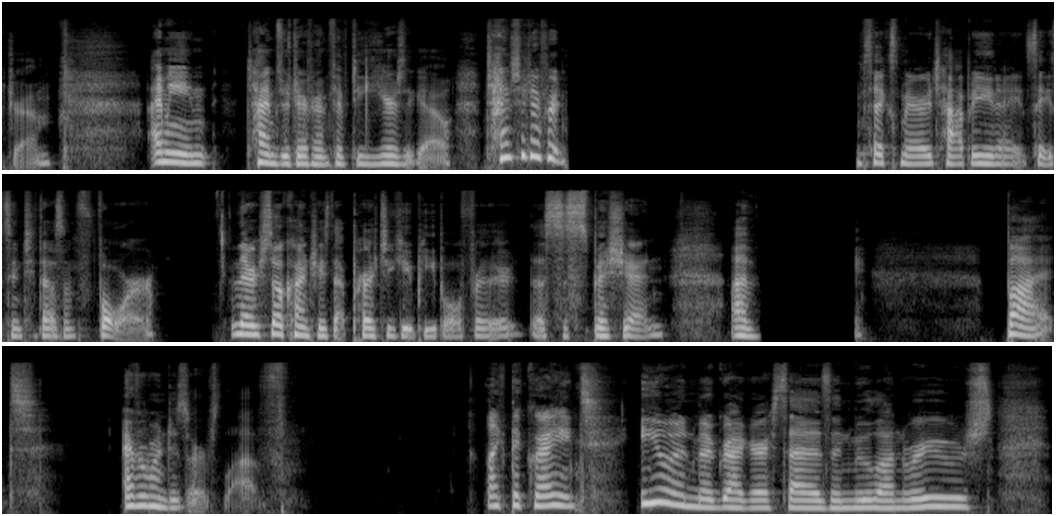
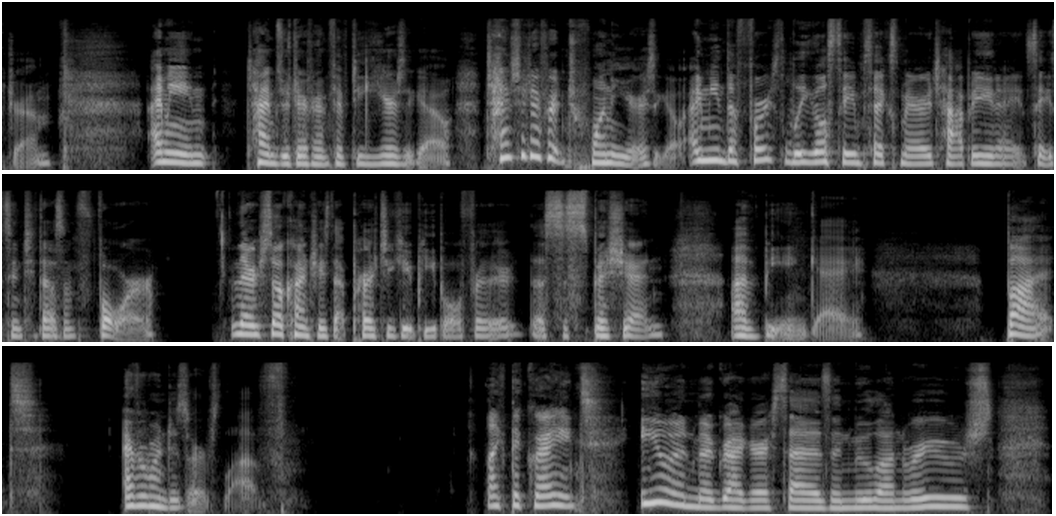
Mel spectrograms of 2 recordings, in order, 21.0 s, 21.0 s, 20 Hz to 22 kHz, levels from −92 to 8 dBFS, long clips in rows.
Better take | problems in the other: second | audio cutting out; at 4 s for 2 s and at 12 s for 0.5 s

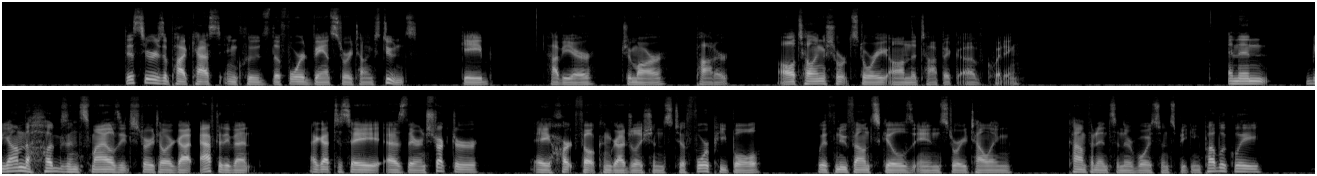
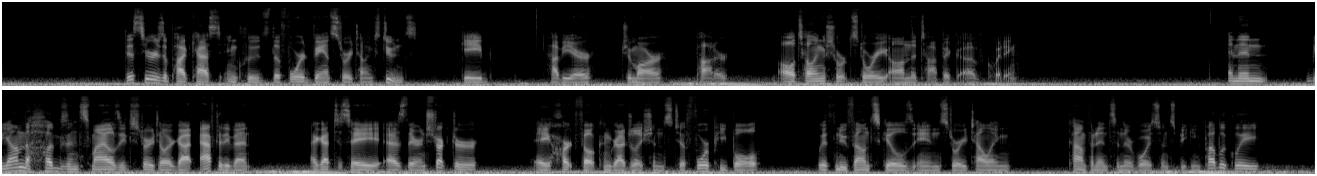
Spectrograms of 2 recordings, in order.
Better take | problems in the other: first | low rumble; faint; throughout; 20 dB below the speech

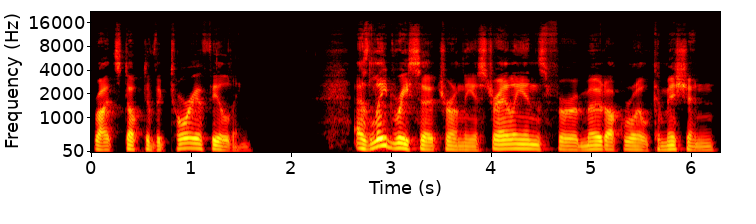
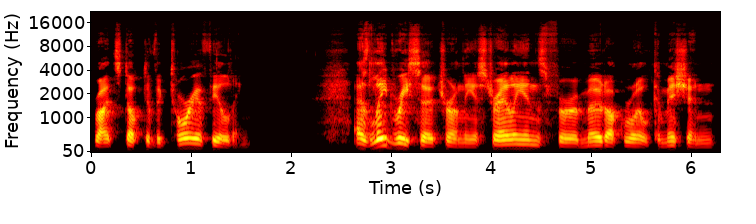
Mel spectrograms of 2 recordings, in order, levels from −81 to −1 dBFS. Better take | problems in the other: first | thin; very; fading below 350 Hz

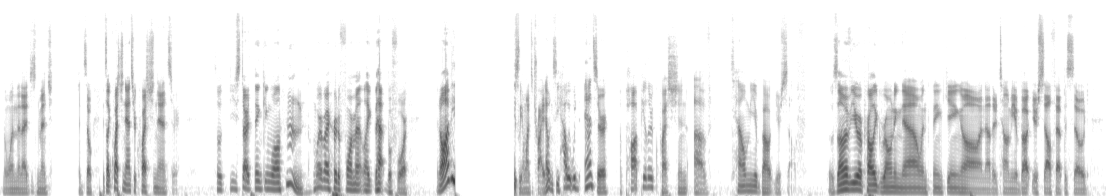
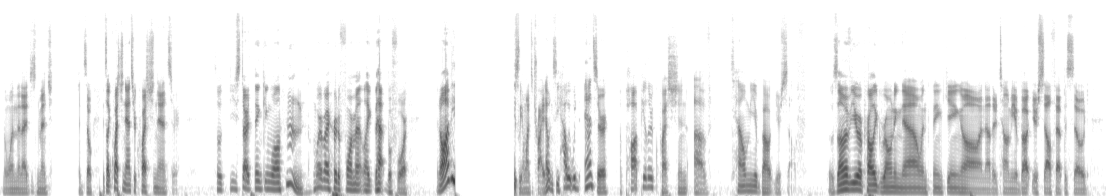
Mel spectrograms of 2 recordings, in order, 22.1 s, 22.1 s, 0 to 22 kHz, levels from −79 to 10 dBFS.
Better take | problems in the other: neither | audio freezing; at 1 s for 0.5 s and at 9 s for 1 s; the same in both

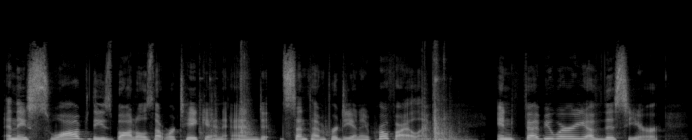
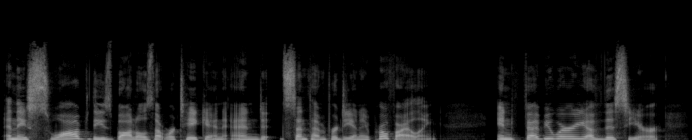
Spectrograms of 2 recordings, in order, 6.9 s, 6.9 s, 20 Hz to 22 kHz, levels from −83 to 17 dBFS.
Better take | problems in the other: second | door banging; noticeable; from 2.5 to 4.5 s; peak 5 dB below the speech

